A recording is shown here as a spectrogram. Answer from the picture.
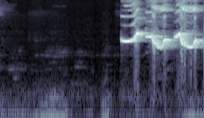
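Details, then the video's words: After a second of low rumbling background noise, an orange-headed thrush launches into a quick, bright warbling phrase of slurred whistles. The song is meant to lure the 'ngeplong' sound, in the 'ngeriwik' chattering style. "Siulan ANIS MERAH ampuh memancing BUNYI NGEPLONG ¦TERAPI PANCINGAN ¦ KICAUAN NGERIWIK"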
